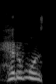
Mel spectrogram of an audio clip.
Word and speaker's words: 헤르몬: 이 헐몬산이 영어로 오면 헤르몬 산입니다. 지금 헐몬을 풀어도 리을을 연음으로 풀어도 헤르몬 산이 되는 거예요. 영어식으로 읽느냐, 그 차이만 있는 것이지.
